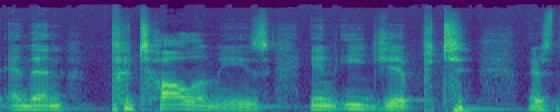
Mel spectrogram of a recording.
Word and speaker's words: Ptolemies: And the two that stand out, they're called the Seleucids in the north and the Ptolemies, that's spelled with a PT, the Ptolemies in the south.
